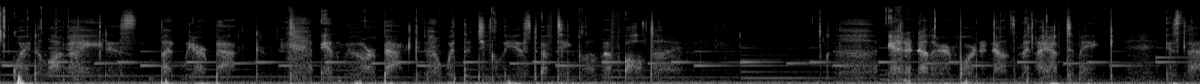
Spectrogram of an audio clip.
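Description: Close-up whispering into the microphone over soft background music: a slow melody of long held notes, one at a time. Small sharp clicks come through between the whispers.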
